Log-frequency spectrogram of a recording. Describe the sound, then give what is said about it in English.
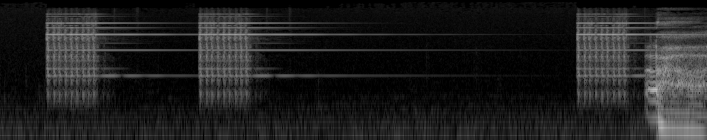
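An old-style telephone bell rings three times in short, loud bursts with long pauses between them, and a voice starts speaking just as the last ring ends. “But when the phone rings at odd times, You know, what happens if you don't pick up the phone?”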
